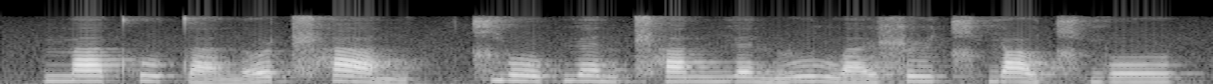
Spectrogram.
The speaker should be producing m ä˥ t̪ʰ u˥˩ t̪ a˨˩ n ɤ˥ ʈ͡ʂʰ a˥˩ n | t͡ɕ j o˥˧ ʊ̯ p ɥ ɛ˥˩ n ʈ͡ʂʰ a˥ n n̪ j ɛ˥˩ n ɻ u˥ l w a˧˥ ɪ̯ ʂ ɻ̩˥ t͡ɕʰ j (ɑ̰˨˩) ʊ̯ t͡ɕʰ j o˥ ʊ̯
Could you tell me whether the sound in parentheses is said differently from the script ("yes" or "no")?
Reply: yes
